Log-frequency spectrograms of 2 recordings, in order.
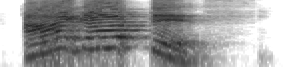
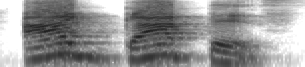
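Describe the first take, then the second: First: Loud, high, slow rallying cry; emphatic shouted affirmation; really meaning it. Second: Said in the usual way. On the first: Shown as a demonstration. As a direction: belt it out like you truly mean it. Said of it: "say it like you really mean it". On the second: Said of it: "that might have been okay".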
